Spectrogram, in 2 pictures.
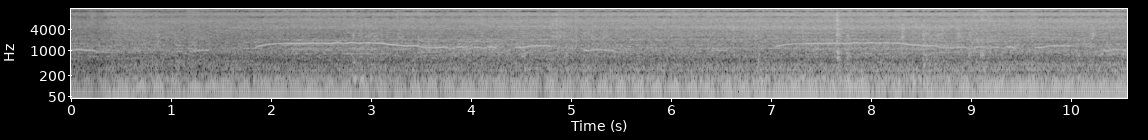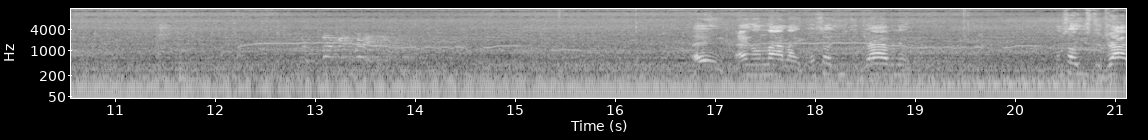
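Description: A Cutlass Delta car engine idles steadily after a cold start following weeks of sitting, a deep, constant rumble close by while someone talks over it and faint beeps sound near the end.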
